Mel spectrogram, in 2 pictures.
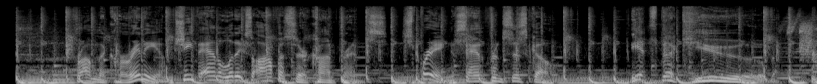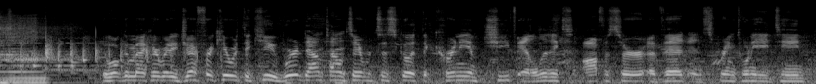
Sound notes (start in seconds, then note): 0.0 upbeat music; 8.0 computerized thrum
